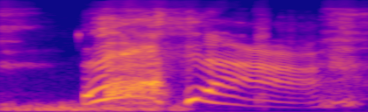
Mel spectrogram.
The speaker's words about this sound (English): I've heard that if you stick your tongue at the top of your mouth. Stop it. It'll stop a sneeze. Also, I think if you. Oh, here it comes.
